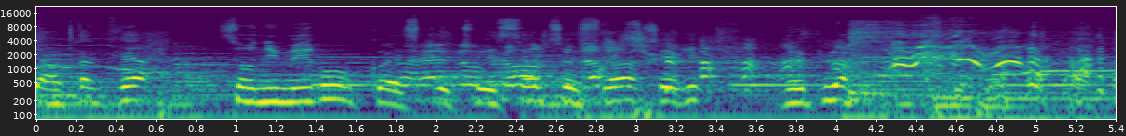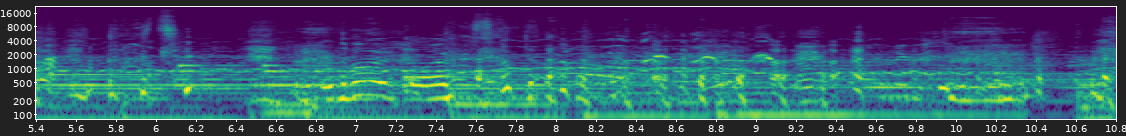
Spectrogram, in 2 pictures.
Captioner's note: crying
